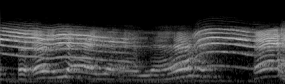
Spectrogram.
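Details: Cat that is quick to cry, its voice called funny: a continuous plaintive wail that sags in pitch mid-way, then swells again into a louder, rising, strained cry at the end.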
